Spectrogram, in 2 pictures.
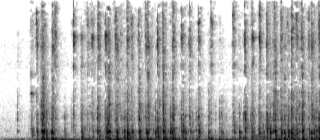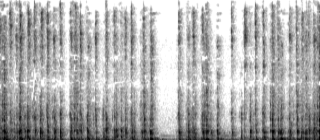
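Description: Fingertips type steadily on an Azio rose-gold retro mechanical keyboard with a metal frame and round plastic keycaps. The result is a dense, continuous stream of short, crisp clacks, broken by a few brief pauses between bursts.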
